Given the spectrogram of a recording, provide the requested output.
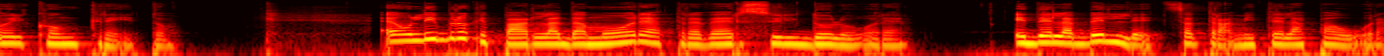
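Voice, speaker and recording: In a normal speaking voice, a woman talks at a moderate pace with lively intonation, on a very clean recording with a silent background. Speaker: podcast host and book reviewer. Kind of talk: literary audiobook reading, solemn and expressive, with a rhetorical question; scripted literary review monologue. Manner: formal, measured, reflective.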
